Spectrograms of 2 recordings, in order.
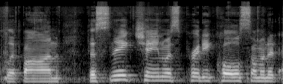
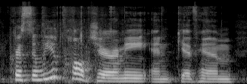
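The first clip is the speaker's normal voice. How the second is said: normal talking voice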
